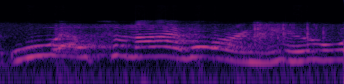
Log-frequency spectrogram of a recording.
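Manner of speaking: slow, warning growl of a pretend dad; mock stern father. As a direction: threaten him slowly as the father. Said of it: "I'll pretend I'm Dad".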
